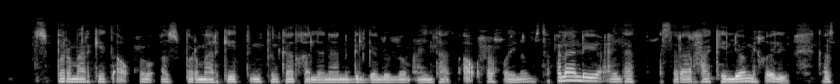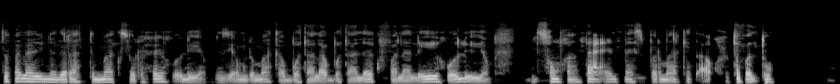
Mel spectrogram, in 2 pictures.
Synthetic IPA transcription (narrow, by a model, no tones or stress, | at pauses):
su̥pʰːɐɾmaɾkʰe̞t̪a̰χʼħuʔaβsu̥pʰɐɾmaɾkʰe̞t̪ɨnt̪ʰɨŋkʰɐd̪kʰɐlːɐnanɨɡɨlɡɐlɐlːo̞mʕajnɐt̪ʰat̪ʔa̰χʼħukʰo̞jno̞mzɨt̪ʰɐfɐlalɐjuʕa̰jnɐt̪ʰat̪̚ | asːɐɾaɾħakʰɨlio̞mjɪxɨʔɨ̰lijːukʰaβzɨt̪ʰɐfɐlalɐjunɐɡɐɾʔat̪̚d̪ɨmːakʰɨ̥sɨrːħujɪxʔɨ̰luɨjːo̞̰mɨziʔo̞̰md̪ɨmːakʰaβbo̞t̪ʰalabo̞t̪ʰalɐkʰɨ̥fɐlalɐjujɪxɨʔɨluɨjːo̞mɨnt̪sumkant̪ʰaʕ̰nɐt̪najsu̥pʰɐɾmaɾkʰe̞t̪a̰χʼħut̪ʰɨfɐ̰lt̪ʼu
